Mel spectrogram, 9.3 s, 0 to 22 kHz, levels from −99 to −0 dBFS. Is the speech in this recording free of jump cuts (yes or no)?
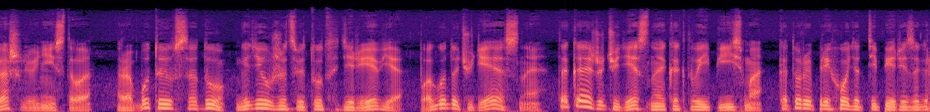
yes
